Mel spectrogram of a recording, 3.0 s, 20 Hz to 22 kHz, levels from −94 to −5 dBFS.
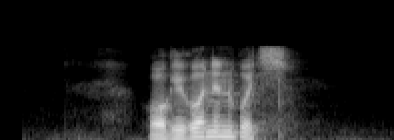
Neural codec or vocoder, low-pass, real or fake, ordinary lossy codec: vocoder, 44.1 kHz, 80 mel bands, Vocos; 5.4 kHz; fake; none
